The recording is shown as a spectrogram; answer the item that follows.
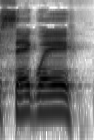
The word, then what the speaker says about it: segue: years now Segway better Segway okay Segway rhymes with leg Segway means an uninterrupted transition from one piece of conversation music movie scene Etc to another seg leg Segway for example in the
